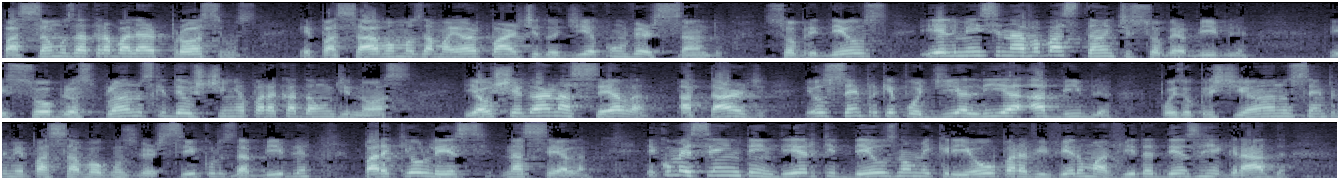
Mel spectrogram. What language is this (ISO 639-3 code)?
por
